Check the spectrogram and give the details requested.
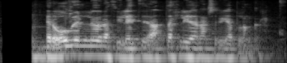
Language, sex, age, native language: Icelandic, male, 40-49, Icelandic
